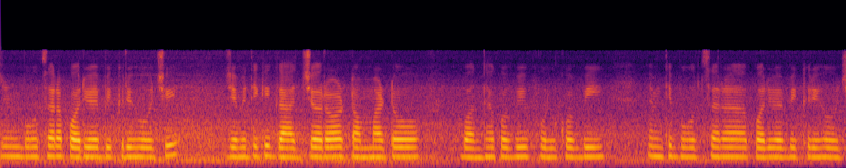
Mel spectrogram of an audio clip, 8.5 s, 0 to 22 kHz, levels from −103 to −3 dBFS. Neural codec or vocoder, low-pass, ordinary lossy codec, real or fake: none; 7.2 kHz; none; real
